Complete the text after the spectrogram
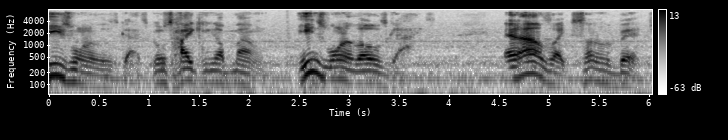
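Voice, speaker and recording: A man speaks at a moderate pace in a medium-pitched voice with lively intonation and an animated tone. Noticeable background noise and audible room echo are present. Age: 60s. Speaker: fan guest. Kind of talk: casual chat.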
